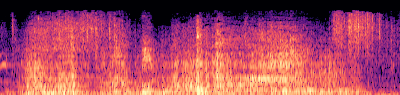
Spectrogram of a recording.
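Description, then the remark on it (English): A heavy sliding door set in expertly camouflaged cement that looks like a big rock, in a jungle, rumbles open in one long, steady grinding scrape lasting about four seconds, with a couple of brief knocks partway through and no voices. “And then we saw it was expertly camouflaged cement with a sliding door.”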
